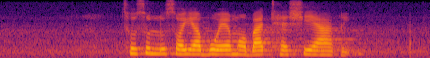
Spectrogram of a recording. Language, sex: Southern Sotho, female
